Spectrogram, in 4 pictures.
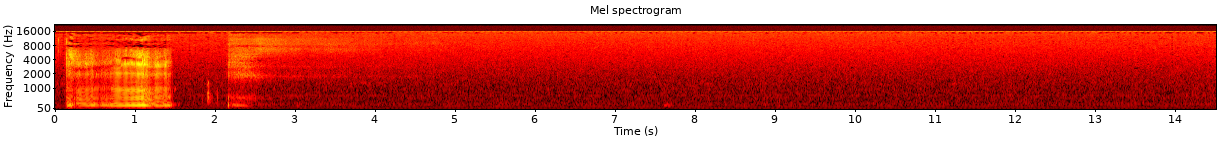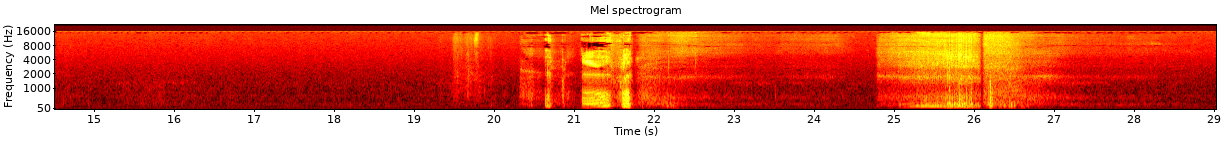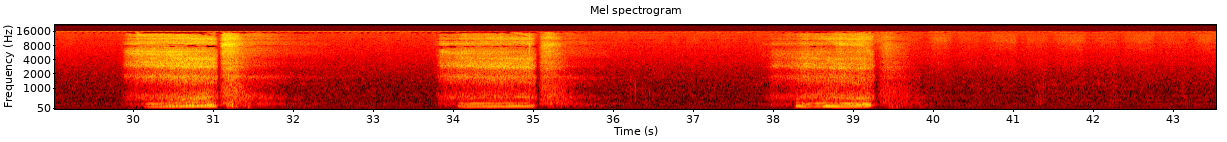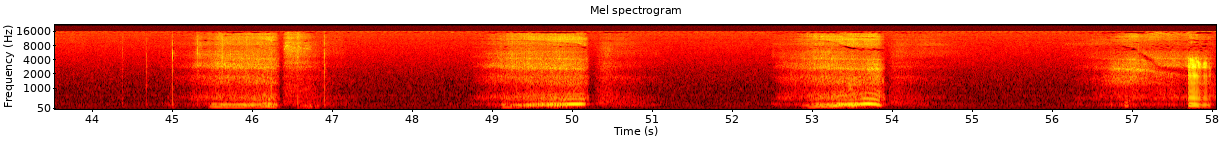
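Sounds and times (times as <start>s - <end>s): dog snoring: 0.1s - 1.5s, 24.8s - 27.1s, 29.9s - 31.9s, 33.8s - 35.8s, 37.9s - 39.7s, 45.0s - 46.8s, 48.8s - 50.4s, 52.5s - 54.3s, 56.4s - 58.0s.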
